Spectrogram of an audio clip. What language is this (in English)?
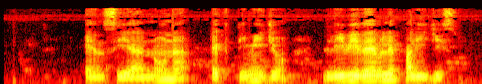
Esperanto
